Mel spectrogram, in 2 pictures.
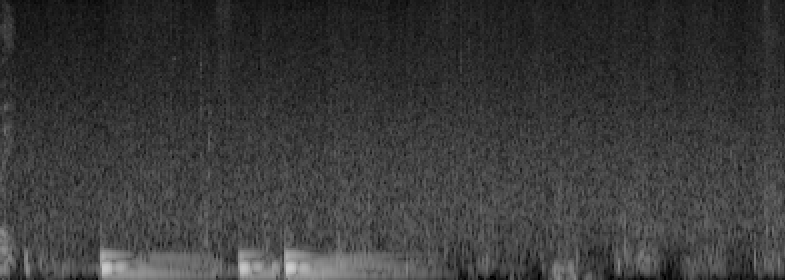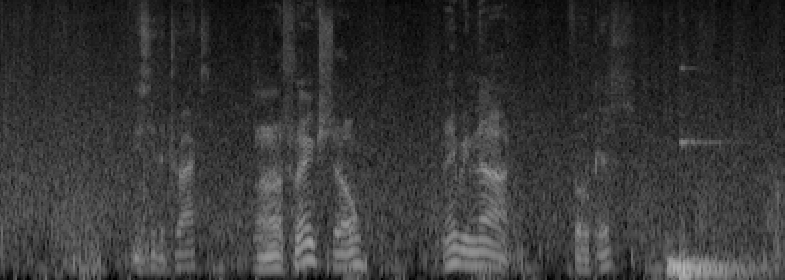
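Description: A man speaks calmly in a low, deep voice.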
